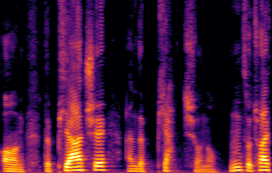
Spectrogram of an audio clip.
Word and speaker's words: piacciono: And piacciono, they are pleasing. Capito, ragazzi? Those are the two we will be working on. The piace and the piacciono.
